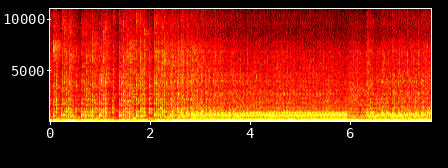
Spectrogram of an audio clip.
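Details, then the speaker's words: Fresh twin-turbo 5.3 LS V8 in a Monte Carlo with a T56 and turbo mufflers, first start in over 20 years: steady, fairly quiet idle with a soft muffled burble and no knocks or ticks. "it's actually quieter than i thought that was like two half a second of cranking and here it is"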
